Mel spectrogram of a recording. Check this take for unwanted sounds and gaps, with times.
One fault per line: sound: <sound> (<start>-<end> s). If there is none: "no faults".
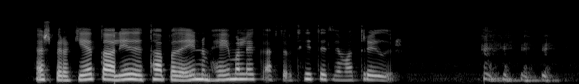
sound: laugh (4.8-5.7 s)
